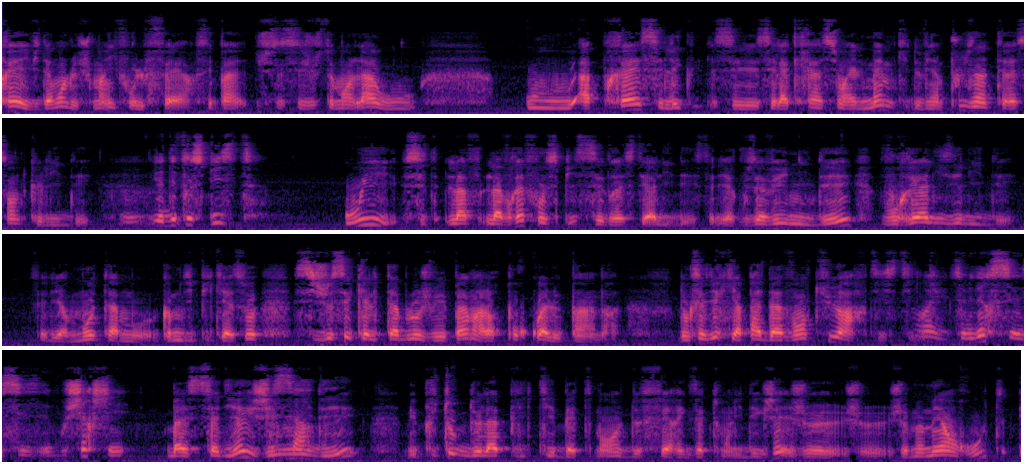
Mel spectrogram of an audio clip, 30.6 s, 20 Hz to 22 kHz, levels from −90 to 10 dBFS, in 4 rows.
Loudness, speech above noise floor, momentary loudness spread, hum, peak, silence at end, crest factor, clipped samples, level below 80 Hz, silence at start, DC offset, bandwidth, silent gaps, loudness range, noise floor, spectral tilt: -31 LUFS; 31 dB; 14 LU; none; -10 dBFS; 0.1 s; 20 dB; under 0.1%; -66 dBFS; 0 s; under 0.1%; 13 kHz; none; 4 LU; -62 dBFS; -1.5 dB/octave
